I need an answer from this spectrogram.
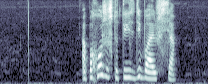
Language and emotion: Russian, angry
